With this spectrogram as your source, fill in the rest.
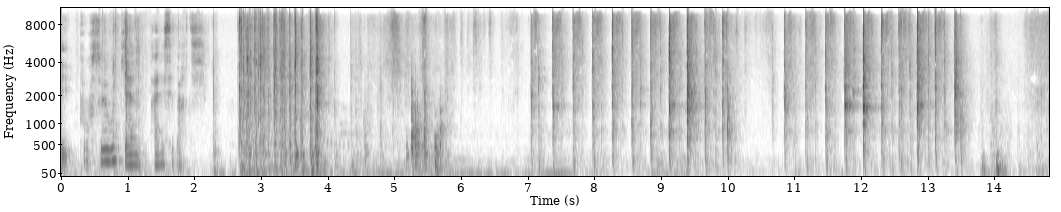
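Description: Playing cards are shuffled and riffled with quick flicking and clicking sounds.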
